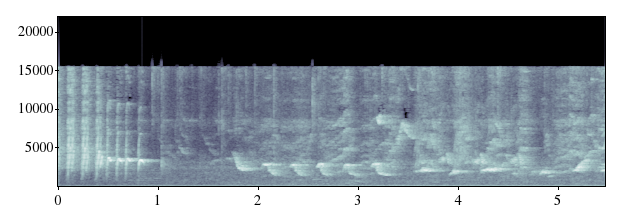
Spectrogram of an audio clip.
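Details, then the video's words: Cucak jenggot, the Grey-cheeked bulbul, singing a tight 'ngepik' song for songbird tutoring: a short burst of rapid harsh pulses and a high whistle, then a pause and a run of sliding, squawky two-note phrases. "CUCAK JENGGOT MBESET NGEPIK RAPET"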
